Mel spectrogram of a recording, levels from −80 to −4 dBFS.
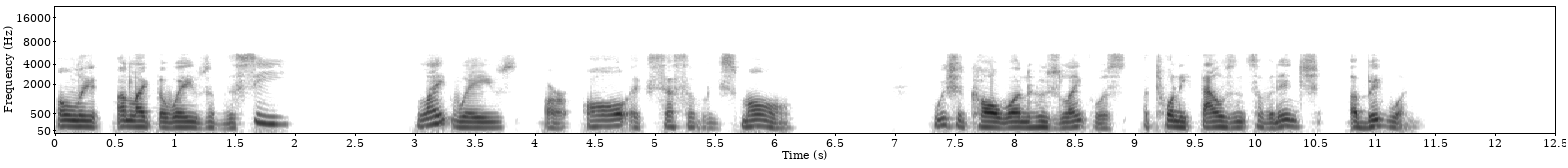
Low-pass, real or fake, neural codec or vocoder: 5.4 kHz; real; none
